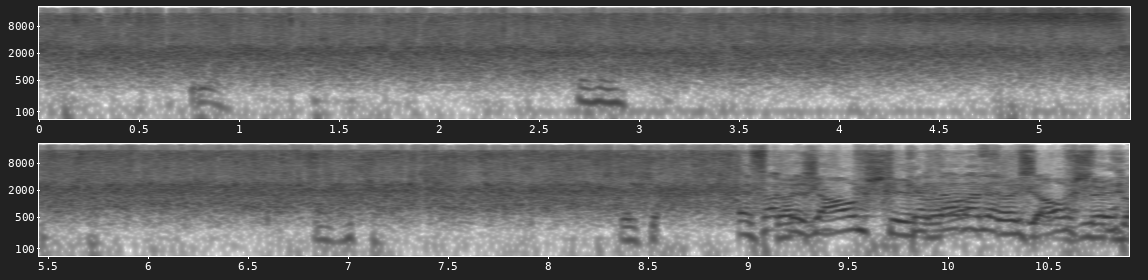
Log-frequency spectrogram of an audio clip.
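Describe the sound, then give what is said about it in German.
Sustained applause from a live audience, a dense steady wash of clapping that fades out near the end as a voice starts speaking over it. “Dafür nochmal einen ganz fetten Applaus.”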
